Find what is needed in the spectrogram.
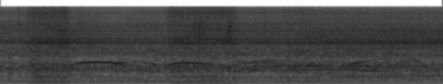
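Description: Sonalika Tiger tractor's diesel engine running steadily under heavy load as it drags a tillage implement through deep sand, with voices from the surrounding crowd over it.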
